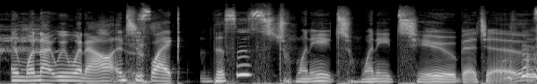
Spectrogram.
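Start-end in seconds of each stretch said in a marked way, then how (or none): 2.0-5.4 put-on valley girl voice, much slower, lower. The speaker recalls what a friend said on a night out, imitating Ashton's valley girl voice. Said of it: "She's kind of valley girl".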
